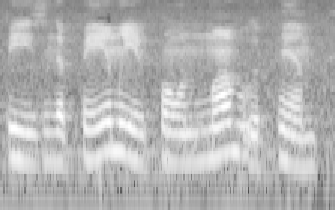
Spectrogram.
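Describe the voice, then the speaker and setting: A woman reading a children's storybook aloud as narrator, somewhat haltingly, sometimes repeating or correcting a word. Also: on the low side, darkish tone, slight background noise, low-quality recording. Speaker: read-along narrator.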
